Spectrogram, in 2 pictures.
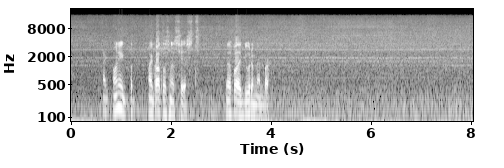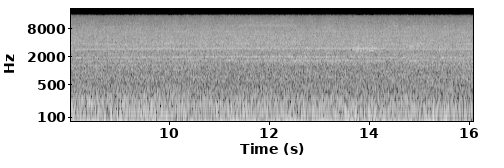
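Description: A jet engine roars steadily.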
